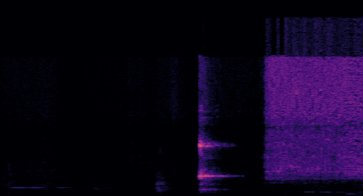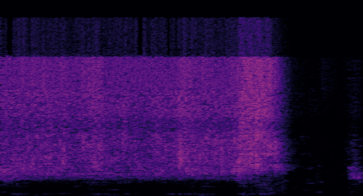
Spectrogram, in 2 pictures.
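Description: Tomatoes are rinsed under a running kitchen tap: after a few small clinks and a short vocal sound, water gushes steadily for about three seconds, then stops.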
